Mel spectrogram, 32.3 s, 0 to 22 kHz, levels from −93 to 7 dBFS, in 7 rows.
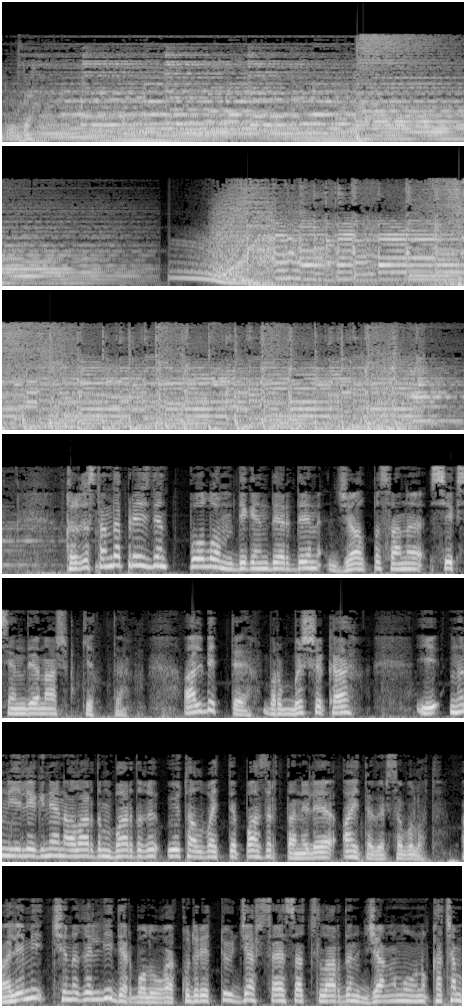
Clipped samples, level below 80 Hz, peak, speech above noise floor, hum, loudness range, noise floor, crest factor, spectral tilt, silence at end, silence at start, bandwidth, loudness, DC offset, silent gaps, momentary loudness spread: under 0.1%; -26 dBFS; 0 dBFS; 25 dB; none; 3 LU; -37 dBFS; 12 dB; -5 dB/octave; 0 s; 0 s; 8.8 kHz; -12 LUFS; under 0.1%; none; 7 LU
